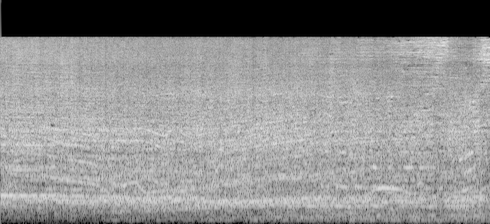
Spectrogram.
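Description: Motorcycle engines whine and fade as they race off into the distance.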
